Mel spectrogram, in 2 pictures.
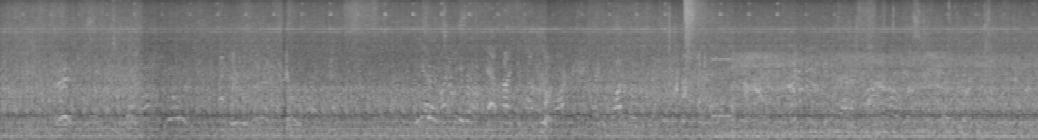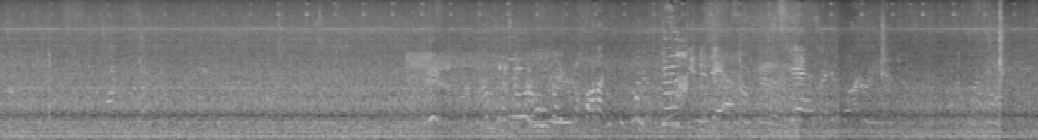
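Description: Fire engine's engine running steadily, its low drone growing louder about ten seconds in, with indistinct voices calling over it.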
